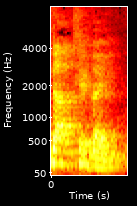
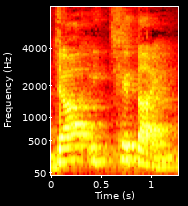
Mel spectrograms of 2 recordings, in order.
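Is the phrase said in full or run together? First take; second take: run together; full. First: The phrase is run together quickly and shortened. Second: The phrase is said as separate full words.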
